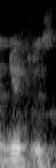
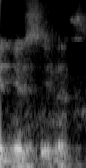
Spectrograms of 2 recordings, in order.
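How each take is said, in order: First: न्यूक्लियस said as nyoo-klee-us, the wrong way; wrong pronunciation. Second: न्यूसिलस said as nyoo-si-lus, the right way; correct pronunciation. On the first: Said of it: "तो वो गलत है". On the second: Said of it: "ये न्यूसिलस है". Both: Shown as a demonstration.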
